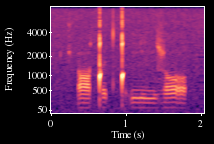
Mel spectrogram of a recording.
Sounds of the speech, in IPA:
t͡ʃʼ ɒ ǃ ə t ǃ ə̰ ɲ ĩ ɲ ɮ ɔ

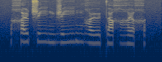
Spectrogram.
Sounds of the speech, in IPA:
χ ɛ ʈ͡ʂ iː ŋ ʐ iː ŋ ʁ ɘː t̪ a χ ʁ ɪ χ

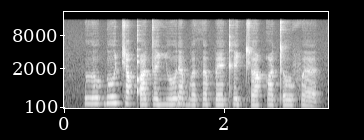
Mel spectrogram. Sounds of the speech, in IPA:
ð o ɠ o c ʌ qʼ o t ɐ ʎ o ɾ ɐ b ʌ θ ʌ p ɛ kʰ ɛ cʰ ʌ q u tʼ o f ɐ

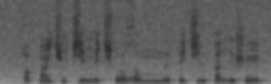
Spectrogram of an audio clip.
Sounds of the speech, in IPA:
q ɔ q ẽ t͡ɕ u t͡ɕ e ŋ ɛ t͡ɕʰ o ʁ o mː ɘ h e t͡ɕ ɨ h a r i ʂ ẽ

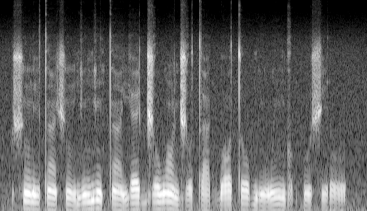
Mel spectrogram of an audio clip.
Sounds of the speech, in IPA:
ʃ ũ˧ ɾ i˨ t ã˨ ʃ ũ˨ ɡ ĩ˨˦ ɡ ĩ˦˨ t ã˨ j ɛ˧ d͡ʒ o˦ w ɔ̃˦˨ d͡ʒ o˨ t a˨ ɡ͡b ɔ˧ t o˧ b ĩ˨ w ĩ˧ ɡ o˧ k͡p u˧ ʃ i˧ ɾ o˨

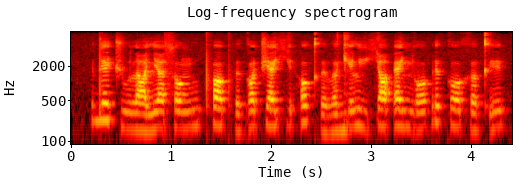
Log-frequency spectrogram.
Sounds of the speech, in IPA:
d ɛ˥ t͡ʃ u˩ l ɑ˩ lʲ ɑ˧ s ɔ˧ ŋ u˧˥ pʰ ɒ˧˥ pʰ ə˩ ɡ ɒ˧˥ t͡ʃ æ˧˥ ç ɪ˧ h ɔ˥ kʰ ə˩ ð ʌ˧ ɡʲ ɛ˧˥ l i˧ ç ɑ˥ ʔ æ˥ ɲ ɔ˧˥ | ɾ ə˥ k ɔ˧ x ʌ˩˧ kʼ ɪ˧˥

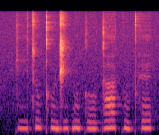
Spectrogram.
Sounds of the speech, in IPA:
k iː˨ t͡s ũ˦˨ kʰ ũ˨ d͡ʒ i˨ ɓ ũ˨ k oː˨ ɡ aː˦ k ũ˨ pʰ ɛ˦

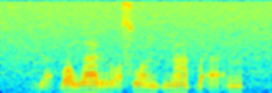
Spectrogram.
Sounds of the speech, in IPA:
ɡ a̰ ɓ ɒ w a r a̰ sˤ w ã ŋ ḭ ŋ ã ɓ a̰ ŋ

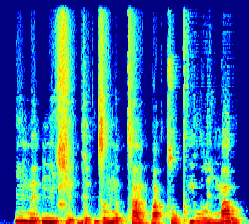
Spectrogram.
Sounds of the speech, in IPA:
ĩ˥˧ m e˦ ʔ ŋ ĩ˧ ɕ e˨ ʔ ɡ e˦ ʔ d͡z ə˧ ŋ ə˦ t̚ s a˨˩ j b a˦ ʔ t͡s u˧ pʰ j u˥˧ l i˧ m a˥˧ w

